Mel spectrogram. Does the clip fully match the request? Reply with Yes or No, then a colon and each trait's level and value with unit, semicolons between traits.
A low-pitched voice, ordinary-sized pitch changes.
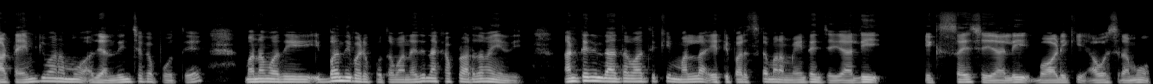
Yes: low, 115 Hz; average, 4.3 semitones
